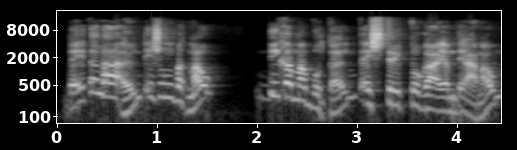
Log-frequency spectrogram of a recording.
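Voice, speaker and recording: A woman's voice: lowish voice, big pitch swings, moderate pace, breathy edge. A woman playing a gossipy, chummy household driver in a comedy radio drama.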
